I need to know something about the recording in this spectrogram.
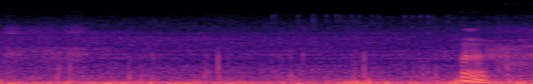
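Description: Low steady rumble of wind on a phone's microphone outdoors. A short "hmm" is voiced near the end.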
